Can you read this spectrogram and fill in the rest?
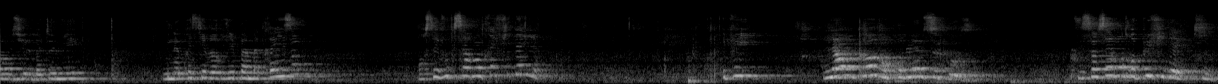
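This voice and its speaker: A woman's voice: sits high, dark tone. A woman giving a rehearsed, theatrical speech to a jury as a contestant in an eloquence competition, playing up puzzlement and rhetorical questions. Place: large reverberant indoor hall. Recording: echoey hall, distant mic, faint noise.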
